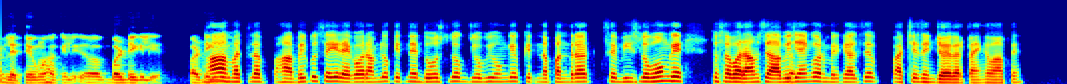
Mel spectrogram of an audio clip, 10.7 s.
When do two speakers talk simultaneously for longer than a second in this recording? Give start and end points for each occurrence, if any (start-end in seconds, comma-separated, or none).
none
